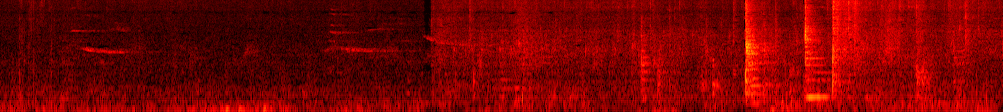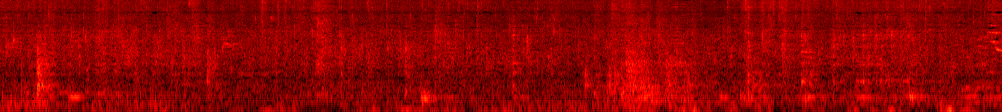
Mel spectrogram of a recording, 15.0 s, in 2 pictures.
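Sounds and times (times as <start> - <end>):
chicken frying sizzle: 3.2 - 15.0.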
